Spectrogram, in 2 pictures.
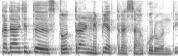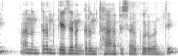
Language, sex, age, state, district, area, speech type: Sanskrit, male, 18-30, Karnataka, Uttara Kannada, rural, spontaneous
